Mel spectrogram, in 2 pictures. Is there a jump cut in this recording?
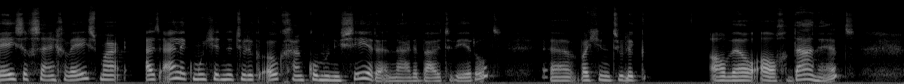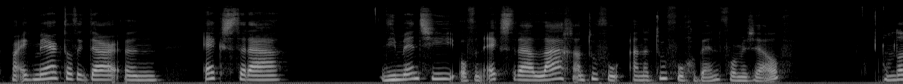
no; 0 cuts

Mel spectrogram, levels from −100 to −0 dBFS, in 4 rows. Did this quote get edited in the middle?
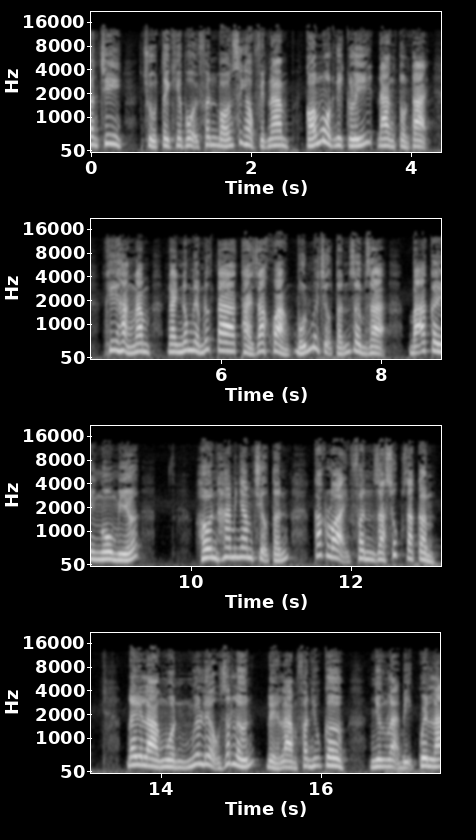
no; 0 cuts

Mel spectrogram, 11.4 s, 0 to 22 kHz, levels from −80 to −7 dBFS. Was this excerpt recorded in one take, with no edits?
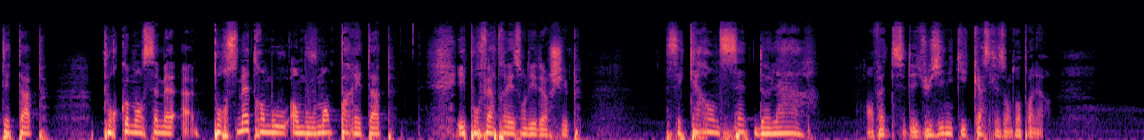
no; 1 cut; at 8.7 s

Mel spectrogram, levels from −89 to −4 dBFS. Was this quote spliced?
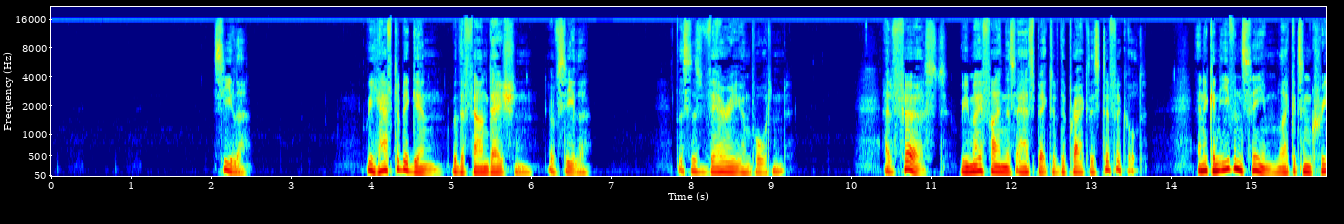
no; 0 cuts

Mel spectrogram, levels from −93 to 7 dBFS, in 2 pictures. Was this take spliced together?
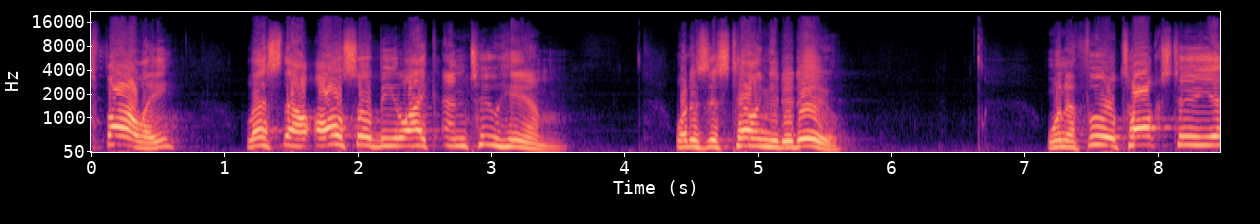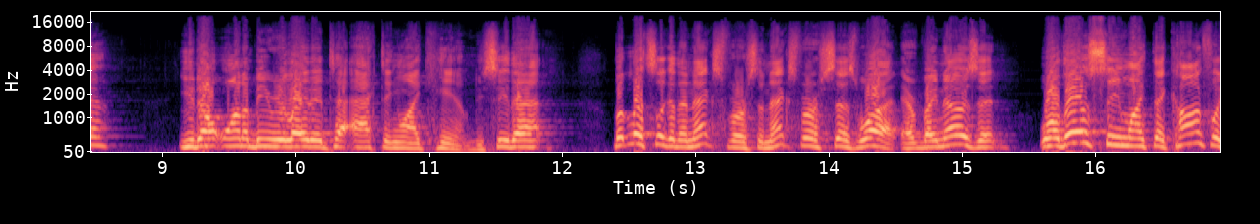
yes; 1 cut; at 15.4 s

